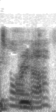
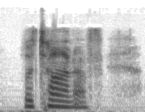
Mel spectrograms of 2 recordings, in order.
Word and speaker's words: Platonov: Platonov. Yeah, usually Platonov. Three syllables. The middle syllable is usually the one that's stressed. – Platonov.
